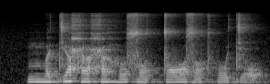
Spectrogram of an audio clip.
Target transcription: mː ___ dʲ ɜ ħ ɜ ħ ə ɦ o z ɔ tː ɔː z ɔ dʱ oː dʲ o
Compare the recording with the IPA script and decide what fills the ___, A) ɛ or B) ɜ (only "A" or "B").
B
